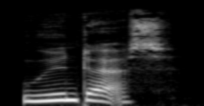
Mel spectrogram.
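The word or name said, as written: udendørs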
